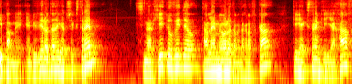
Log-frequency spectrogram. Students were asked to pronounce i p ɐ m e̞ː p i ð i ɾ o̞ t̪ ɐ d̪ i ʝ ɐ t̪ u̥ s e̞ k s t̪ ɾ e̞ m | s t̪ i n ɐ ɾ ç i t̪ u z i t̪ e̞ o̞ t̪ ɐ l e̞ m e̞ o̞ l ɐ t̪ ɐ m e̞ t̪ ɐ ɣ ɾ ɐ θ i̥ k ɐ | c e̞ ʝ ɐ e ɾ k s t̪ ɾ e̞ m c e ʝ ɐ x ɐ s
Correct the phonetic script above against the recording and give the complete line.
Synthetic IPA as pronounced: i p ɐ m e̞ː p i ð i ɾ o̞ t̪ ɐ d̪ e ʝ ɐ t̪ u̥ s e̞ k s t̪ ɾ e̞ m | s t̪ i n ɐ ɾ ç i t̪ u v i d̪ e̞ o̞ t̪ ɐ l e̞ m e̞ o̞ l ɐ t̪ ɐ m e̞ t̪ ɐ ɣ ɾ ɐ f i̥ k ɐ | c e̞ ʝ ɐ e k s t̪ ɾ e̞ m c e ʝ ɐ x ɐ f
